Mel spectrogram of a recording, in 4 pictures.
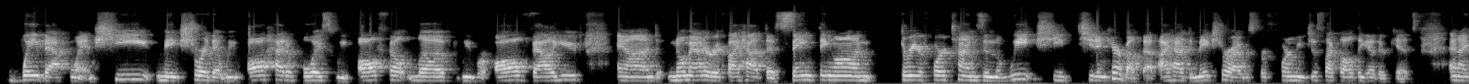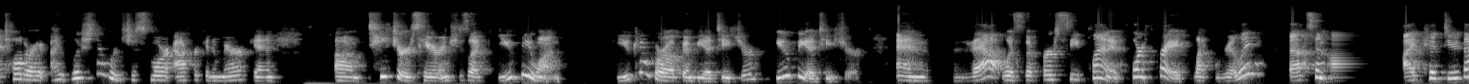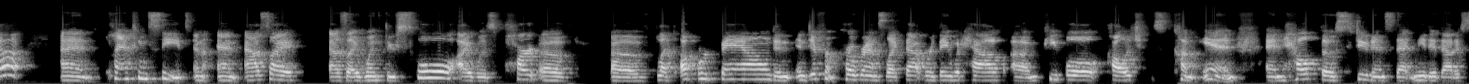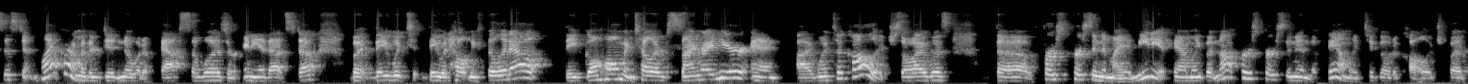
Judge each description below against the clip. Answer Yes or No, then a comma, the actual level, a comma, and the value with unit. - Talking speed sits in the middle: No, fast, 215 wpm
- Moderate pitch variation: No, wide, 8.4 semitones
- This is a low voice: No, high, 205 Hz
